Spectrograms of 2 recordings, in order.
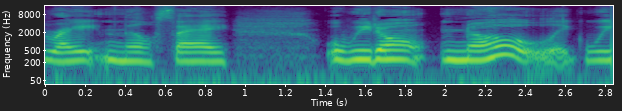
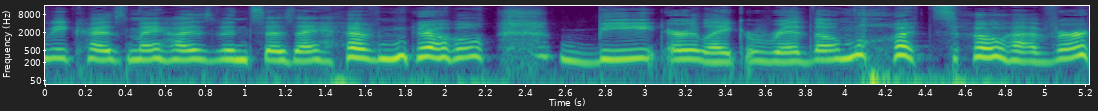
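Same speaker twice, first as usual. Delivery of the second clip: words spoken through laughter; 4 dB louder than usual. Telling how the husband says there's no rhythm, laughing while talking. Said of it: "I'm laughing".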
